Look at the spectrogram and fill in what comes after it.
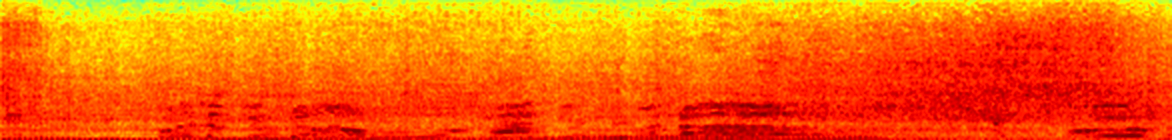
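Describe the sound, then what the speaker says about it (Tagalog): Motorcycles and tricycles move through busy street traffic near a Philippine market, with engines droning and whining close by in a steady, loud stream while a person talks over the noise. "Look at the traffic here."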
